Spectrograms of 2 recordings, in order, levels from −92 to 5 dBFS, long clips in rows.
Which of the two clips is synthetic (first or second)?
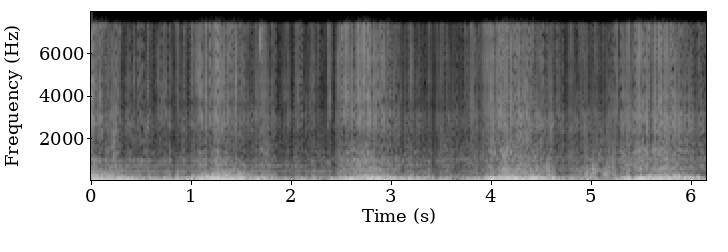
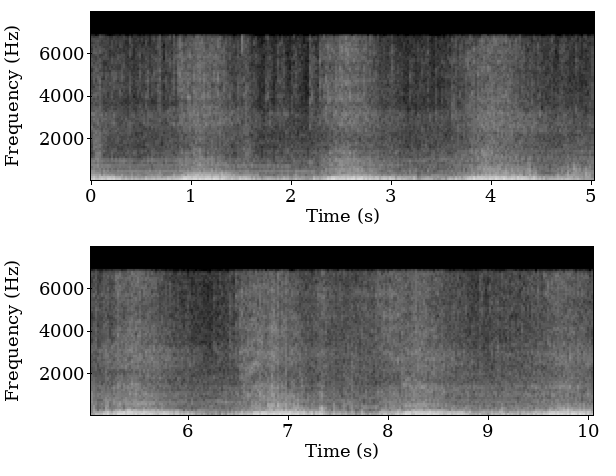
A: first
